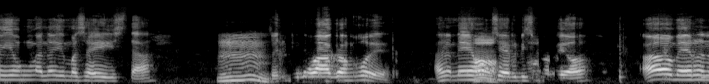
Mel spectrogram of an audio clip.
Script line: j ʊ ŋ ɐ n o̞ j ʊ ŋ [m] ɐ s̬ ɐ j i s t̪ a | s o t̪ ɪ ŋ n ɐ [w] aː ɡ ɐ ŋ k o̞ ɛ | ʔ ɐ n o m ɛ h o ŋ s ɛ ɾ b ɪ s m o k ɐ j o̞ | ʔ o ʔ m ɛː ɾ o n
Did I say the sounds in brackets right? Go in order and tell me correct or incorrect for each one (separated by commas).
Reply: correct, correct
